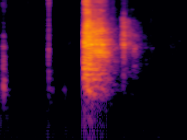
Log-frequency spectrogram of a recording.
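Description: A sudden, loud burst of breath from a person's throat or nose about a second in, followed by a shorter, weaker one, of the kind made in a cough or sneeze.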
